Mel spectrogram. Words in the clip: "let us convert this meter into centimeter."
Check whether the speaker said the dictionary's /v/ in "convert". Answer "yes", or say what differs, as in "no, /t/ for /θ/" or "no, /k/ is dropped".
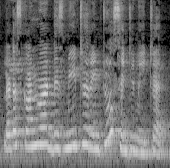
yes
